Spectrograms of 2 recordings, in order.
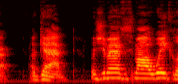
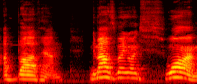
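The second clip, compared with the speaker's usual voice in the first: ordinary delivery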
